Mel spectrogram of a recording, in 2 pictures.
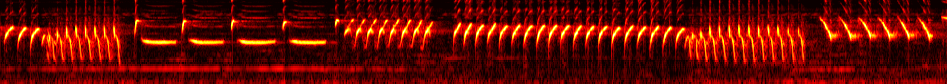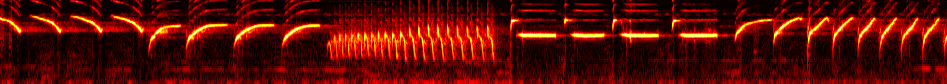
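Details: Continuous canary lure song for young and silent canaries: buzzy rolling trills broken by steady repeated flat whistles, then a run of long curved descending sweeps, more rattles and fast rising notes.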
